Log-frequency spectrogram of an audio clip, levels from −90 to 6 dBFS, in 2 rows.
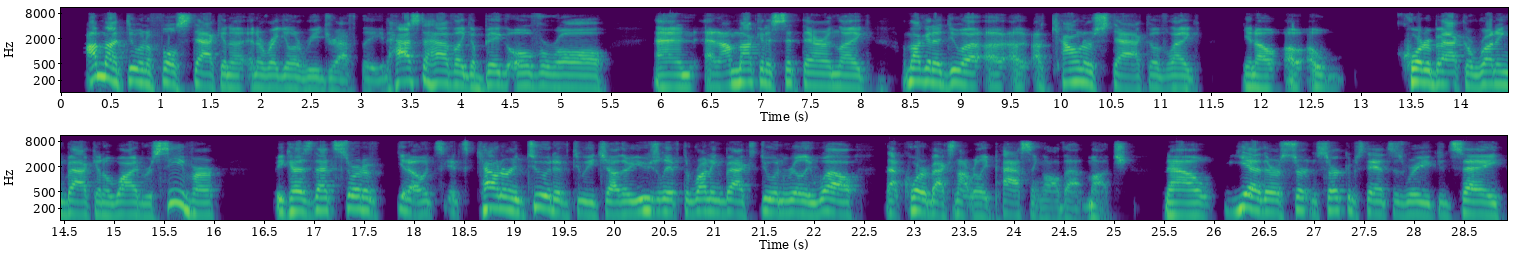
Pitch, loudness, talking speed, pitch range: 150 Hz, -23 LUFS, 195 wpm, 135-175 Hz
